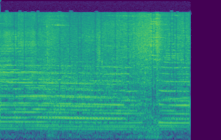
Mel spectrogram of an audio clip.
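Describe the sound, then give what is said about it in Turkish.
A train horn blares steadily and loudly for about three seconds over the rumble of a fast-moving train speeding toward a minibus stopped on the tracks, then the sound cuts off abruptly. “Tren son sürat minibüse çarptı.”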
